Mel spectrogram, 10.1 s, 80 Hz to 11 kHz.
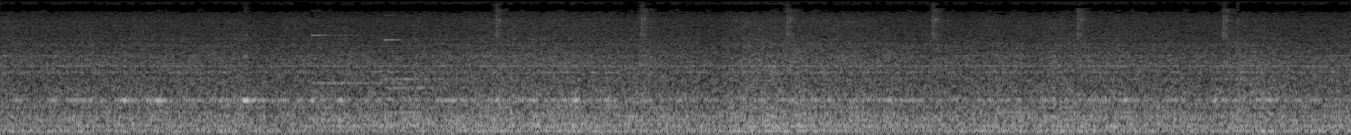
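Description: Boeing 777-200's two jet engines running steadily near take-off power during a high-power ground run, heard inside the cockpit as a constant noisy rush with a faint steady whine.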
